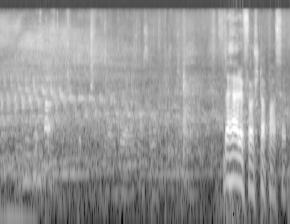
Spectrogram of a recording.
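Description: Several men chatter in the background.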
